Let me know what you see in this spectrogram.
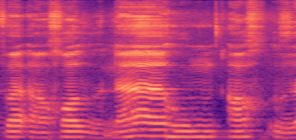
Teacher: میم ساکن کے بعد حرف با اور میم کے علاوہ حرف حمزہ ہے تو یہاں پر میم ساکن میں اظہار شفوی ہوگا، یعنی غنہ نہیں کریں گے بلکہ میم ساکن کو ظاہر کر کے پڑھیں گے۔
